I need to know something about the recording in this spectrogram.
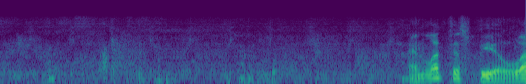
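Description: Billiard balls clack against each other.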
